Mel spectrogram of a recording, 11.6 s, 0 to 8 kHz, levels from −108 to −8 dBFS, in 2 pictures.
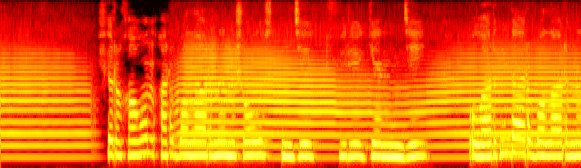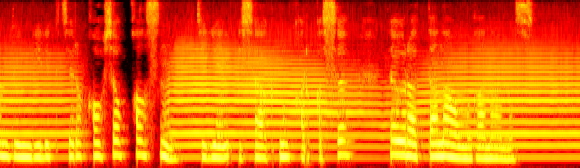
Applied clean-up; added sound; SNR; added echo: none; Trumpet; 5 dB; none.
